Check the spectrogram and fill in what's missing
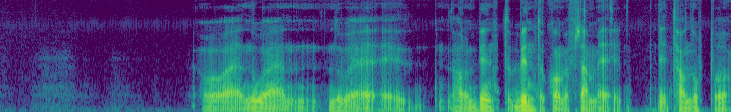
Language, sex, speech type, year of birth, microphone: Norwegian, male, spontaneous, 1979, Shure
